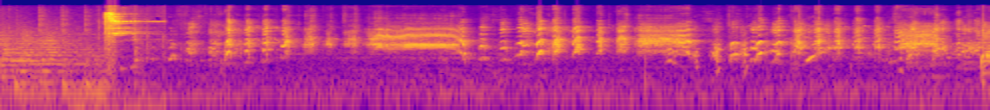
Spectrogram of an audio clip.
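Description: Music cuts off about a second in with a sudden sharp hit. A comedy sound effect of rapid, choppy cackling with shrill squawks follows.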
